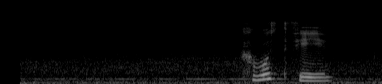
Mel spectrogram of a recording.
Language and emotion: Russian, neutral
